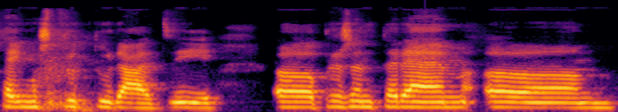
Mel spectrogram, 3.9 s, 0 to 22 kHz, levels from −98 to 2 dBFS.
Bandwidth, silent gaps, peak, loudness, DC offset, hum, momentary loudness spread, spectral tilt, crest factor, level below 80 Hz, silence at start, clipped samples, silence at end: 14.5 kHz; none; 0 dBFS; -12 LUFS; under 0.1%; none; 6 LU; -5.5 dB/octave; 12 dB; -50 dBFS; 0 s; under 0.1%; 0.05 s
